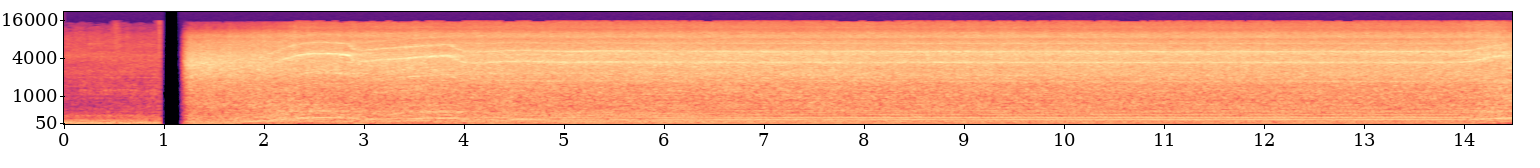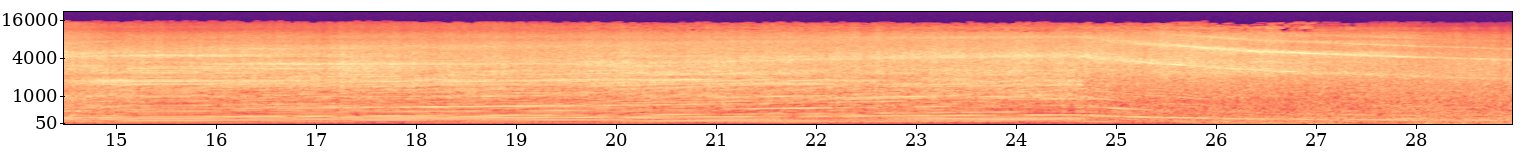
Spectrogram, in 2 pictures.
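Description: Built 304 Holden V8 with a hydraulic flat-tappet cam running an LH Torana on a chassis dyno. It is held at steady revs with a high whine from the driveline and rollers, then about halfway in a full-throttle ramp run of about ten seconds with the revs climbing steadily. It then comes off the throttle and winds down.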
